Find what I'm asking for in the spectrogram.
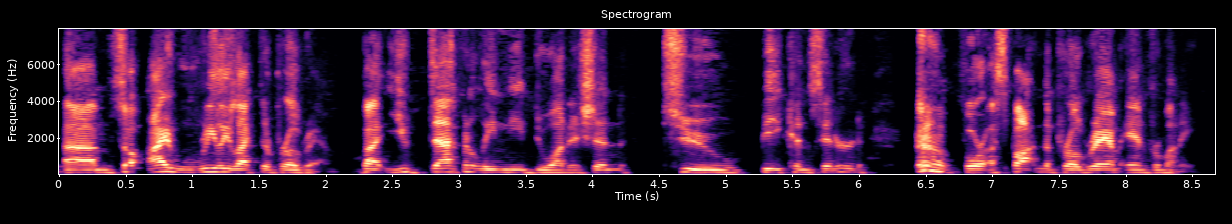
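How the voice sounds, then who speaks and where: A man's voice: medium pitch, steady tone, moderate pace, a bit bright, no echo, poor audio. A man coaching a family on college auditions over a video call, chatty and upbeat with lots of fillers. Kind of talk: casual advice on a video call.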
